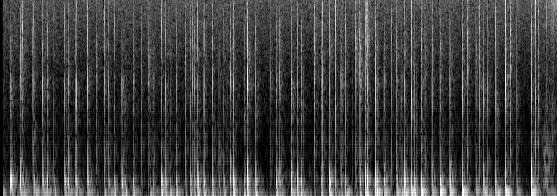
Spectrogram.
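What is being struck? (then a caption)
Cork floor. Fingers tap, scurry and scratch across a cork floor in a steady run of soft, dull, low-pitched taps. Each tap dies away almost instantly, with no talking.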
